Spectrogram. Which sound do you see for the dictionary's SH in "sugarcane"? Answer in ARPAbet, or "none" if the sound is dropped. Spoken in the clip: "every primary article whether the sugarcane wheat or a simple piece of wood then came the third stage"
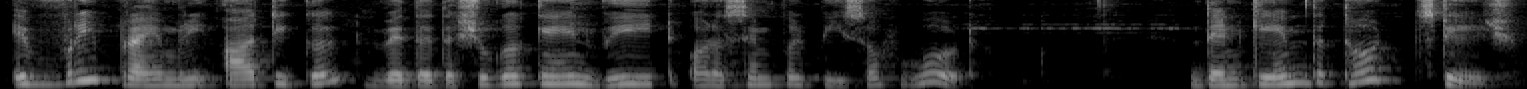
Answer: SH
